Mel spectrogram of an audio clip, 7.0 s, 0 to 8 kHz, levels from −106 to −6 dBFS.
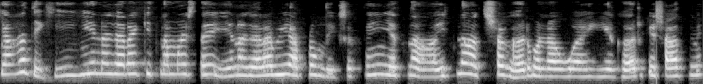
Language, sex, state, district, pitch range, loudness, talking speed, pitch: Hindi, female, Jharkhand, Sahebganj, 280-350 Hz, -19 LUFS, 220 wpm, 315 Hz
